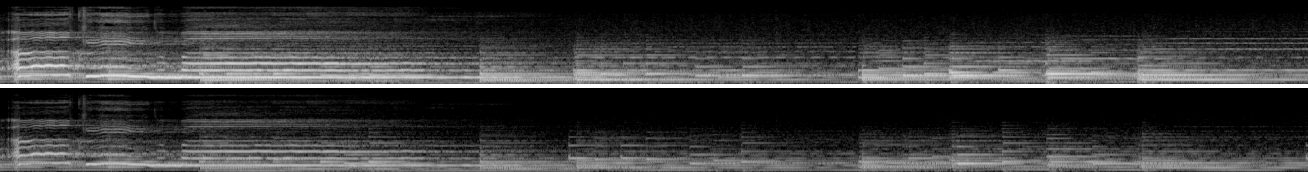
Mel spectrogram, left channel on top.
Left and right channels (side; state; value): right; quieter; 9.1 dB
